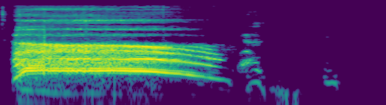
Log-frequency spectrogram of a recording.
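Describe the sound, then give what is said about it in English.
A person howls like a wolf: one loud, sustained vocal note lasting about two seconds, sliding slightly downward in pitch, then trailing off into a few short, breathy voiced sounds. “What, was that a yodel or a howl? That was a howl.”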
